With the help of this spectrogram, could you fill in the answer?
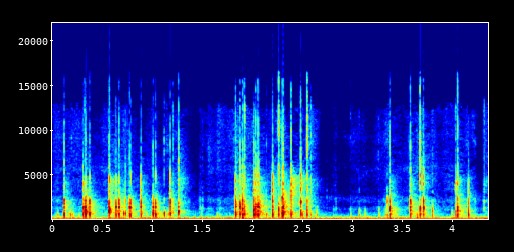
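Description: Long red nails scratch, tap and squeeze-grip a large square tie-dye silicone pop-it with hollow, flexible bubbles. Bursts of quick, crinkly clicks and scratches come in clusters, with quiet gaps between them, over a steady low hum.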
